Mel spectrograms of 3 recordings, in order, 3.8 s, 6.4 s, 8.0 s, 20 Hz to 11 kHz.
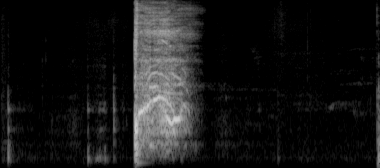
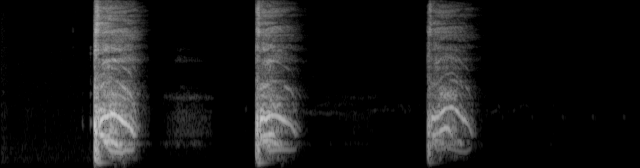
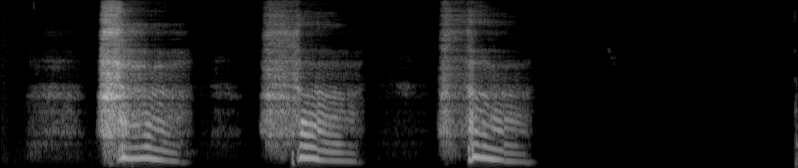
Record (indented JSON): {
  "cough_length": "3.8 s",
  "cough_amplitude": 32768,
  "cough_signal_mean_std_ratio": 0.31,
  "three_cough_length": "6.4 s",
  "three_cough_amplitude": 32767,
  "three_cough_signal_mean_std_ratio": 0.31,
  "exhalation_length": "8.0 s",
  "exhalation_amplitude": 16699,
  "exhalation_signal_mean_std_ratio": 0.36,
  "survey_phase": "alpha (2021-03-01 to 2021-08-12)",
  "age": "45-64",
  "gender": "Female",
  "wearing_mask": "No",
  "symptom_none": true,
  "smoker_status": "Never smoked",
  "respiratory_condition_asthma": false,
  "respiratory_condition_other": false,
  "recruitment_source": "REACT",
  "submission_delay": "1 day",
  "covid_test_result": "Negative",
  "covid_test_method": "RT-qPCR"
}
